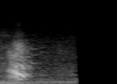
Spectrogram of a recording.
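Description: A dog gives one short, sharp bark while out jogging with its owner, followed by a brief low rumble of background noise that cuts off quickly, with no one speaking.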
